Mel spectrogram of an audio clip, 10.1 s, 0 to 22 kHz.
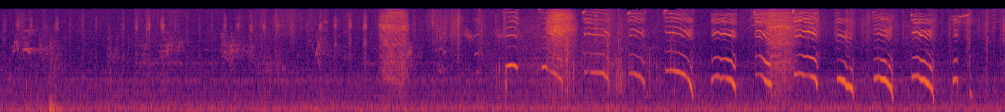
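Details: Shiba Inu puppy, an only pup born 25 December 2017, on its second day outdoors and unused to the surroundings, filmed 19 January 2018: quiet start, then a run of high whining whimpers, falling in pitch, about two or three per second.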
